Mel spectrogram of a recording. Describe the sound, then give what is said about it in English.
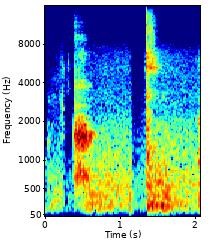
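Two soft, wet sucking bursts made by a voice imitating a sound some children with long-term feeding tubes make, pressing the tongue against the palate in a sucking motion; each has a sharp onset and a breathy, hissy tail, moderately loud. “Um, they're like pressing their tongue up against the surface of their palate and kind of creating like a sucking motion.”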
